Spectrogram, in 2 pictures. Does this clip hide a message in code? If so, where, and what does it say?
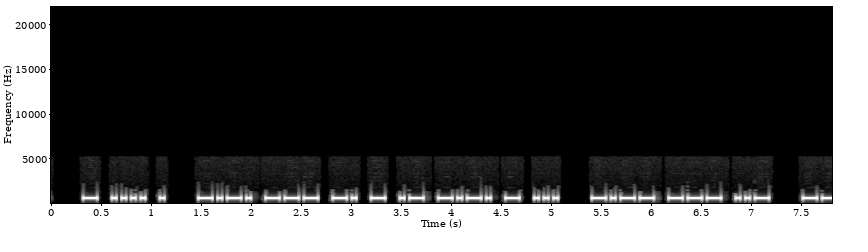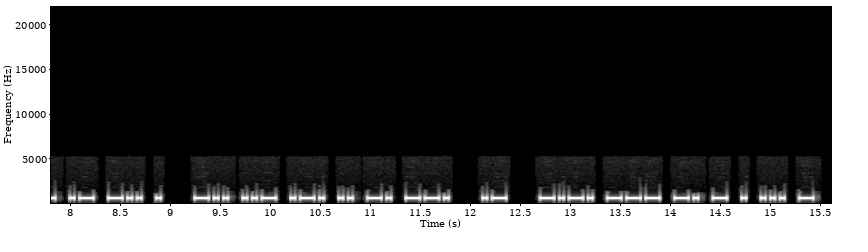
Yes: Morse code from 0.3 to 15.5 s, heard as a keyed tone, about 25 wpm, 600 Hz. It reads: THE CONTACTS YOU MADE DURING A CONTEST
